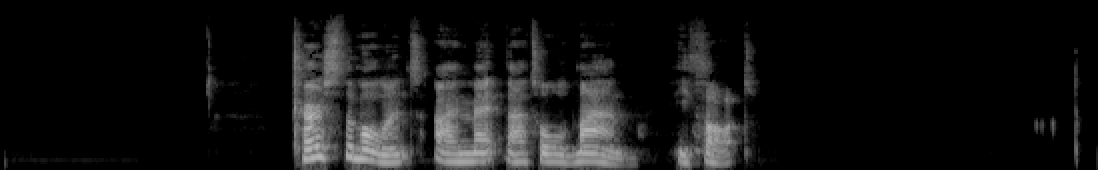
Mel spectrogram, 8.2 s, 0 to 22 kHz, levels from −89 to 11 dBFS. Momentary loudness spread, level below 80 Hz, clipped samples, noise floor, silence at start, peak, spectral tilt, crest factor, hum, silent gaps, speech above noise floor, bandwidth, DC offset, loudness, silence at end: 13 LU; -72 dBFS; under 0.1%; under -90 dBFS; 2.2 s; -6 dBFS; -5 dB/octave; 24 dB; none; none; over 65 dB; 15 kHz; under 0.1%; -26 LUFS; 2.6 s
